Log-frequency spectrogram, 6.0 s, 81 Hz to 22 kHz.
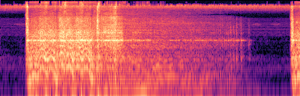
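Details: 440 skidder diesel after the owner rebuilt its injection pump himself: the starter churns in a couple of bursts and the revs fade each time without catching. Injectors were never bled, so air is likely; owner also suspects a backwards transfer-pump check valve or timing off 180°. Cranks but won't start.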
